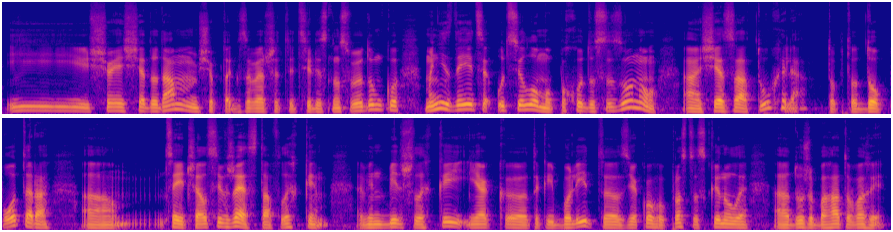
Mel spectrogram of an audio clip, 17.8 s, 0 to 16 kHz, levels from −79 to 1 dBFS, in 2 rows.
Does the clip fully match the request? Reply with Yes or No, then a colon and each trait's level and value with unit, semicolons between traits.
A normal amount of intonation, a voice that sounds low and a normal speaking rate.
Yes: average, 3.8 semitones; low, 105 Hz; average, 140 wpm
